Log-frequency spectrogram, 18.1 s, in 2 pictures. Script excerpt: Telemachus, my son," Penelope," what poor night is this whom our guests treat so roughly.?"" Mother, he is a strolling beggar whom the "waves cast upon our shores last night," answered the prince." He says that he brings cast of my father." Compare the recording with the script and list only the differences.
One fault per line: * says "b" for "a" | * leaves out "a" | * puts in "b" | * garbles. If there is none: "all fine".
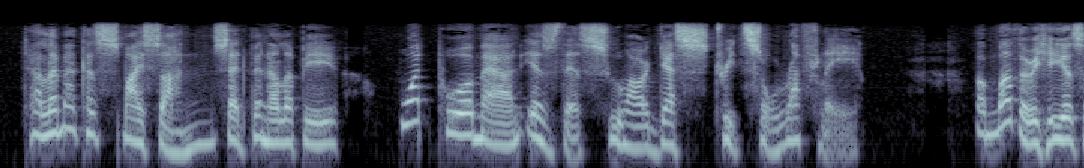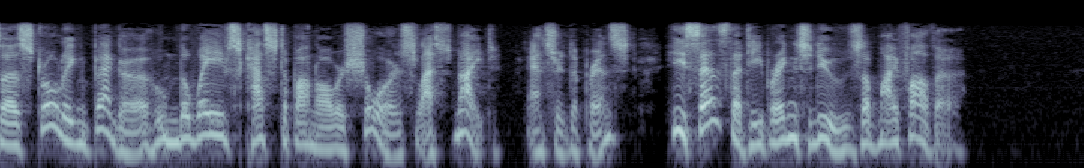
* puts in "said"
* says "man" for "night"
* says "news" for "cast"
